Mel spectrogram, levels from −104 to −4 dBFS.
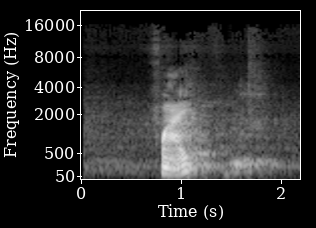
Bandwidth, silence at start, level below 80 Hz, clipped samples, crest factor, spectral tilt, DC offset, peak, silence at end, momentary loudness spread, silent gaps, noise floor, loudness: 11.5 kHz; 0.8 s; -66 dBFS; under 0.1%; 22 dB; -8 dB/octave; under 0.1%; -2 dBFS; 0.4 s; 23 LU; none; -59 dBFS; -19 LUFS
